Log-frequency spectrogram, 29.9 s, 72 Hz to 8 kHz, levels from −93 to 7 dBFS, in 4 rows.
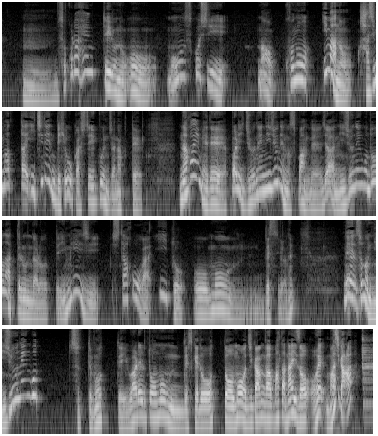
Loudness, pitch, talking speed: -21 LUFS, 135 Hz, 265 characters per minute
